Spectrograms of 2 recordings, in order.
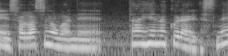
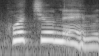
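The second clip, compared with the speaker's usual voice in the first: higher, louder mock stage question; retold call-out; 7 semitones higher, 9 dB louder, much slower than usual. Singer asks the audience their names, retold as a raised call-out. Retelling singer asking the crowd.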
